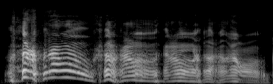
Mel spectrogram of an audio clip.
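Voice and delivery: long high cackle, drawn out; Charles Nelson Riley noise. Shown as a demonstration. Host attempts the noise again on request, high drawn-out cackle. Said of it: "Could you do it again, [name]? I'll try".

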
